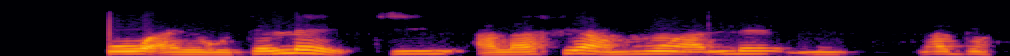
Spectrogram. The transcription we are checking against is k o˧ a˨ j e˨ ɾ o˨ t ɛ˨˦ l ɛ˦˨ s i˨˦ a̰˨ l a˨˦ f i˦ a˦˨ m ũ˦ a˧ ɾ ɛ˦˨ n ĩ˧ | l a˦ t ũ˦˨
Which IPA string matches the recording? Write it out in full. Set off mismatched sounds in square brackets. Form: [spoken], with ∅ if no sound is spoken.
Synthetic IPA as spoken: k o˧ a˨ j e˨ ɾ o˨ t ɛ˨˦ l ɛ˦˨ [t] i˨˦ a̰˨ l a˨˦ f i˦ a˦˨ m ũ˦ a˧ [l] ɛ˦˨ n ĩ˧ | l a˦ [d] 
